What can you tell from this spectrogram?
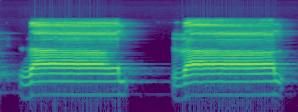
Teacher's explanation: তো আচ্ছা জাল যখন বলবেন তখন জিহ্বার আগাটা যেন দাঁতের আগার সাথে লাগে, জিহ্বার আগাটা সামনের উপরের দাঁতের আগার সাথে লাগবে, তো উচ্চারণটা এমন হবে রাল, রাল।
